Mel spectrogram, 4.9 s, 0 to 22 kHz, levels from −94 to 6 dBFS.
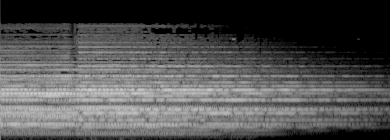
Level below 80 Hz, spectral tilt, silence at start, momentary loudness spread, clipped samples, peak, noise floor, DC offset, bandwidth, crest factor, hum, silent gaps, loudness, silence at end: -80 dBFS; -0.5 dB/octave; 0 s; 18 LU; under 0.1%; -4 dBFS; -42 dBFS; under 0.1%; 11.5 kHz; 14 dB; none; none; -17 LUFS; 0.2 s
